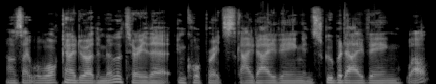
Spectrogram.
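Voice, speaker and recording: A middle-aged man from the UK answering interview questions conversationally, explaining things with frequent pauses. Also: fairly low pitch, flat delivery, no room sound, clean studio sound. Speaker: guest, former Army Ranger medic.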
